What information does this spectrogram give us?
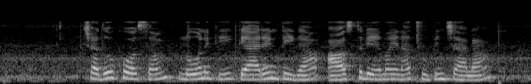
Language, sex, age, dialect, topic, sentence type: Telugu, female, 25-30, Utterandhra, banking, question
